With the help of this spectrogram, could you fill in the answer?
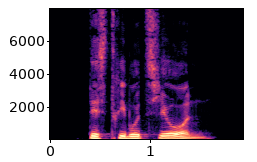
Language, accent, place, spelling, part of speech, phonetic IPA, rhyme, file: German, Germany, Berlin, Distribution, noun, [dɪstʁibuˈt͡si̯oːn], -oːn, De-Distribution.ogg
- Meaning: distribution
